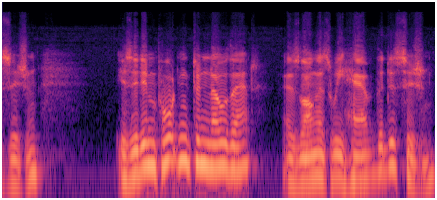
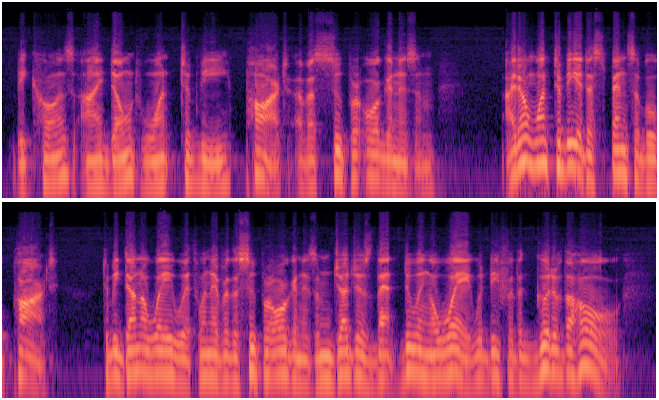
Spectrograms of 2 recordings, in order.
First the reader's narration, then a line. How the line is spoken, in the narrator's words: Trevise drew a deep breath and said slowly, in a low and forceful voice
